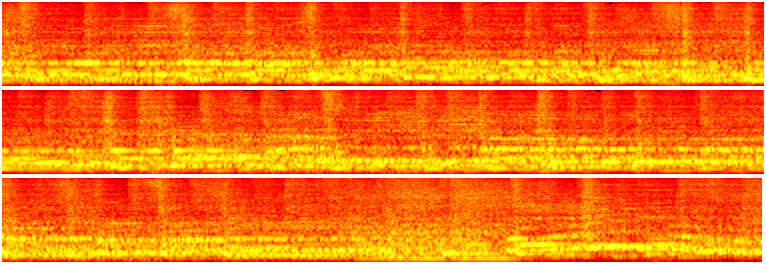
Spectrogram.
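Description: Concert choir singing a bossa nova in several parts, held chords moving over a steady light rhythmic beat.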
